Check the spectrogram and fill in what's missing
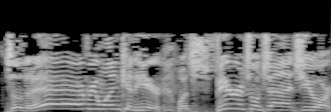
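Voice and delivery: high, impassioned denunciation; preaching at full force. Retold or imitated. Preacher voicing Jesus against public pray-ers, high impassioned rebuke. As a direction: rail against showy prayers. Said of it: "he says".

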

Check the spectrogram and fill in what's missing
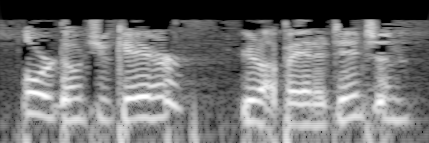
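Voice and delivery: high, plaintive complaint; frustrated. Acted. Drained believer complaining to the Lord, frustrated plea. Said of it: "you're so frustrated".

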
